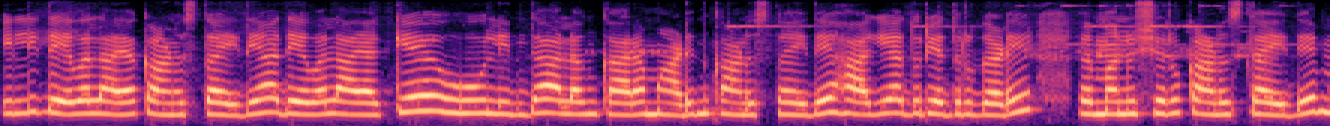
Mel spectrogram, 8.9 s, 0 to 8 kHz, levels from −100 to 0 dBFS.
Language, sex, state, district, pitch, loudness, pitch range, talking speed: Kannada, female, Karnataka, Bidar, 295 Hz, -12 LUFS, 285-315 Hz, 115 wpm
